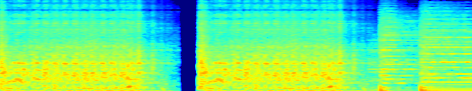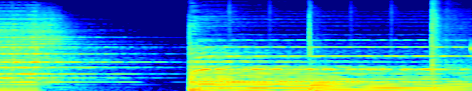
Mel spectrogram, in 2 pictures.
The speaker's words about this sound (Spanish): Caballero, ¿se le para de repente? ¿Se le derrama el líquido? Esto es señal de que su coche necesita bujías Prestolita.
